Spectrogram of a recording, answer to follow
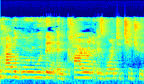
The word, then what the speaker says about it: Chiron: opposition this is something um how do you spell it Kiron it's c h i r o n by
